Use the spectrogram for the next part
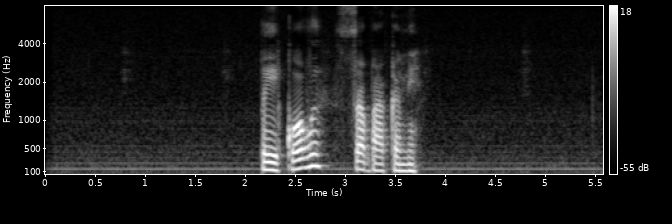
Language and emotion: Russian, neutral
